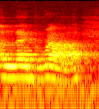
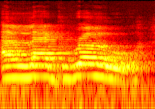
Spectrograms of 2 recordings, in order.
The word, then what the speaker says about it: allegro: you sound so smart not like allegra or alexa but allegro okay can you all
